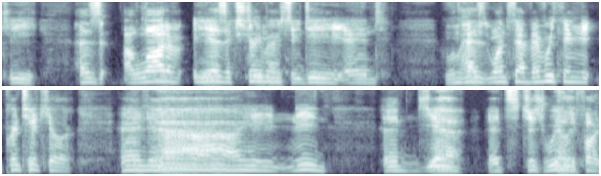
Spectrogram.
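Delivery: cartoon character voice with drawn-out uh. Demonstrating the character he voices in his videos: Clawfuzz voice. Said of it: "this is what he sounds like".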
